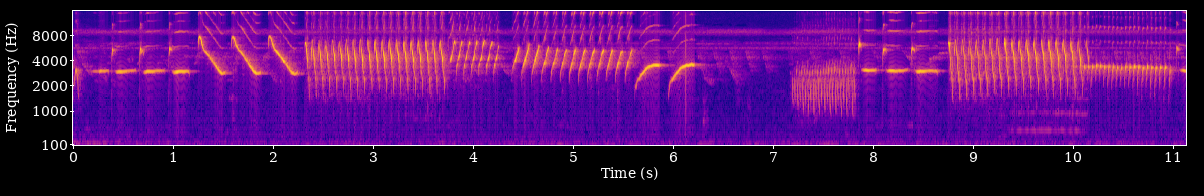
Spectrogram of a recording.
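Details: Canary singing in the morning, recorded as a training song to get other birds singing: rapid trills, downward-sweeping whistles, buzzy rolling phrases and steady high notes in varied, nonstop sequences, with one lower harsh burst midway.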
